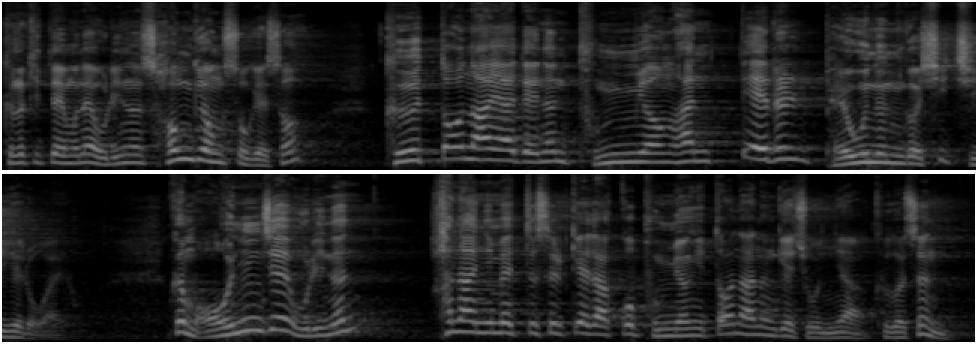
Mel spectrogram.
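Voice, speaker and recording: A man's bright, sharp voice sits at a high pitch, with very wide pitch swings at a fairly slow pace. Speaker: senior pastor. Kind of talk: Sunday sermon preaching.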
